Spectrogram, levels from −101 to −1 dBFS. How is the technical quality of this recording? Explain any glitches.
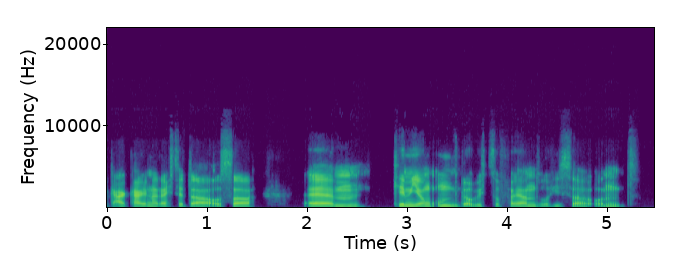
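There is one glitch, a lost packet rebuilt from error correction, between 0.75 s and 0.81 s in the speech. The sound points to a single lost packet. The packet after it carried a low-bitrate backup copy, and the decoder played that copy in place of the missing audio. That is why there is no dropout or silence. The rebuilt stretch covers about 20 ms and sounds briefly rougher and noisier than the surrounding speech.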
